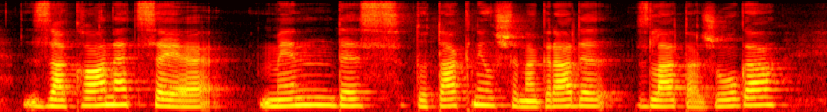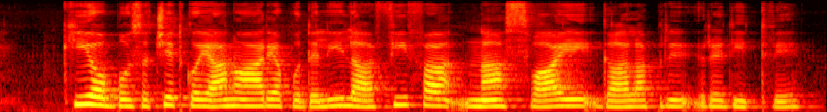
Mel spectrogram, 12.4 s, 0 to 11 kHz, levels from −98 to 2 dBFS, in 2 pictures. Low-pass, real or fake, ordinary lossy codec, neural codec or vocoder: 9.9 kHz; real; none; none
